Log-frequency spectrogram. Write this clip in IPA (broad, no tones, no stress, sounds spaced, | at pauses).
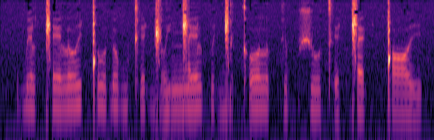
ɓ ɪ l ǁ e l ʊ i̯ ǃ u ɗ ʊ b kʼ ɪ ɡ͡ǁ ʊ j ŋ͡ǁ e l p ɪ ɡ͡ǁ ɪ kʼ o l ʊ k ɪ p ʃ u tʼ ɪ ǁ ɛ k ǃ ɔ i̯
